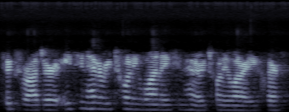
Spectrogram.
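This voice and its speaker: A man's voice: high voice, steady tone, quick pace, narrow, tinny audio. A man working as a police dispatcher, giving short radio calls over a scanner.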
